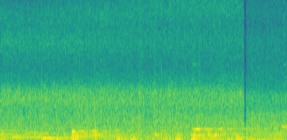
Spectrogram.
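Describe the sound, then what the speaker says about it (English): Broad, steady rushing water of the glacier-fed Yamuna River roars continuously near Yamunotri, with faint tonal sounds drifting underneath. "Look at these clean, fresh and pure waters of Yamuna gushing down from the glaciers"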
